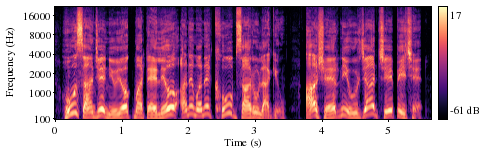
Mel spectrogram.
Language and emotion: Gujarati, happy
